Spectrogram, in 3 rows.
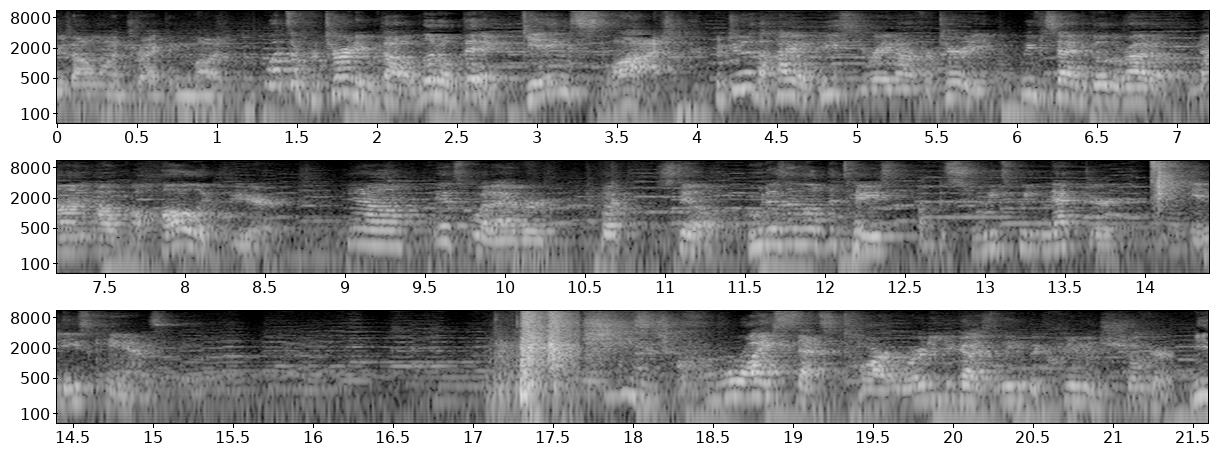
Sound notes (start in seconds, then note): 14.0 can hisses and clicks; 17.1 spits, non-alcoholic beer splashes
